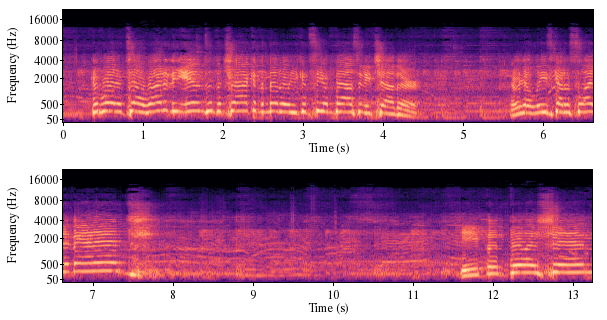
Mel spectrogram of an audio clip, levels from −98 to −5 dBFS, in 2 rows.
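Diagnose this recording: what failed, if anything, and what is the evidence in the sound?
From 7.19 s to the end, the pace abruptly drops to roughly 0.55 times normal speed while the pitch stays put. The slowed sound drags, as short stretches are repeated to fill the extra time. This is a time-stretched section, likely the work of software in the processing or storage chain that lengthened the audio to fit a target duration, holding pitch by repeating small pieces rather than resampling.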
